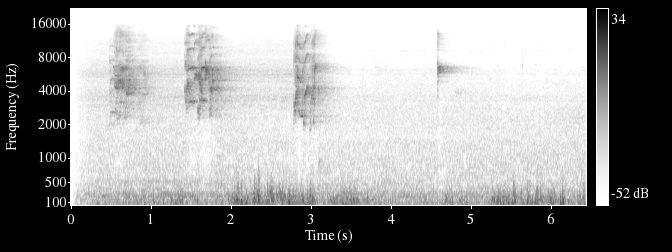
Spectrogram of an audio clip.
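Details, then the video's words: Lovebird masteran (training song) recorded at midday: four harsh, shrill chirps spaced about a second apart, the last one short and sharp, over a steady low rumble of background noise. "Masteran lovebird siang hari"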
